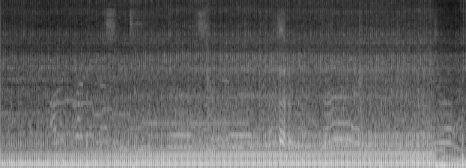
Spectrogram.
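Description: Honda Astrea Grand's small single-cylinder four-stroke engine running steadily at cruising speed, with wind and road noise.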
